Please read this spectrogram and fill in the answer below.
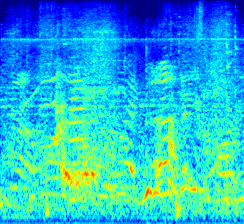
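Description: Several young children's high-pitched voices calling out and chattering together, with no clear words.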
